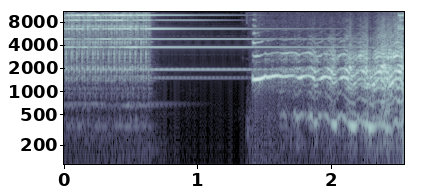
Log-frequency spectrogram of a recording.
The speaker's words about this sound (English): please, can you answer that phone? I'm having my big emotional moment.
